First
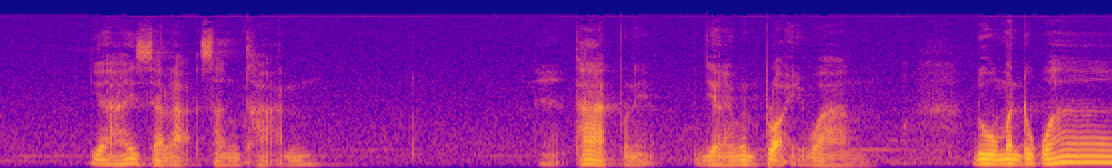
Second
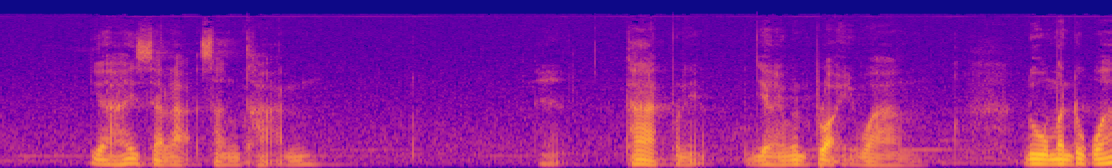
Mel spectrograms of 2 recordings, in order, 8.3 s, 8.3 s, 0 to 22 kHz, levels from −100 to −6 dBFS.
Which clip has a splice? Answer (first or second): first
